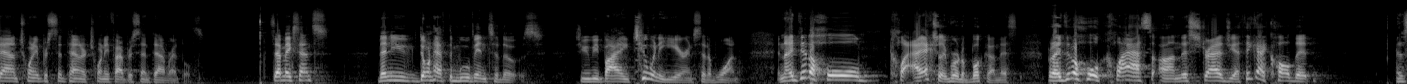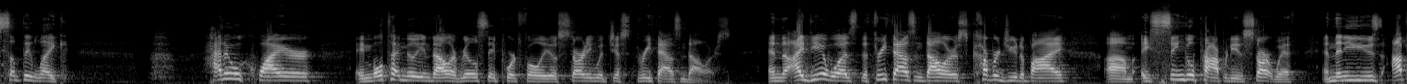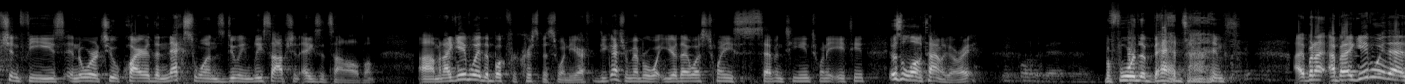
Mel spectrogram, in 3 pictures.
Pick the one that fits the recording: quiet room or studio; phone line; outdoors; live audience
live audience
